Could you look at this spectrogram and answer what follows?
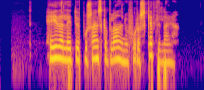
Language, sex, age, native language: Icelandic, female, 50-59, Icelandic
